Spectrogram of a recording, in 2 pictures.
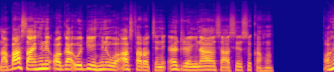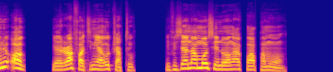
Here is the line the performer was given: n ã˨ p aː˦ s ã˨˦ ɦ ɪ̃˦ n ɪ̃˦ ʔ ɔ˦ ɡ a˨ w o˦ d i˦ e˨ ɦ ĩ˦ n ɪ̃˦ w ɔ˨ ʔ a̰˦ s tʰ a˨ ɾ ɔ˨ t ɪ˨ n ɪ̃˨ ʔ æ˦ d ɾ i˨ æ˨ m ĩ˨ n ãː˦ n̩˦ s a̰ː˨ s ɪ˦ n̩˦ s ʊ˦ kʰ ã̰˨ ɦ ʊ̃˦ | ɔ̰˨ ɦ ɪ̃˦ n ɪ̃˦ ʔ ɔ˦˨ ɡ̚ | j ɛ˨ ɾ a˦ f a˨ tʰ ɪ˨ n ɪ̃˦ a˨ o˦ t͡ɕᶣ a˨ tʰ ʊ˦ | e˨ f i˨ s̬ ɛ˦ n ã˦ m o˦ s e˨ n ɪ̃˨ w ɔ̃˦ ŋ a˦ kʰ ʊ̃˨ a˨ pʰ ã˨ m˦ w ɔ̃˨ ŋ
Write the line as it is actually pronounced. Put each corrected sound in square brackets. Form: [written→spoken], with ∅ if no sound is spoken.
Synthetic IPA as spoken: n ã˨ [p→b] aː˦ s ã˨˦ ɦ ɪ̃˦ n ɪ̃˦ ʔ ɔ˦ ɡ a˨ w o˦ d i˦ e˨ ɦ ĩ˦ n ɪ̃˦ w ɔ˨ ʔ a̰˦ s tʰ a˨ ɾ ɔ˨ t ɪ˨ n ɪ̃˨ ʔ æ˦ d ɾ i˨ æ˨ [m→ɲ] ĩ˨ n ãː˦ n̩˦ s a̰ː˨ s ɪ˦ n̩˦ s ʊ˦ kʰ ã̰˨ ɦ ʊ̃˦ | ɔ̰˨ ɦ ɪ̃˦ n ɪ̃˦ ʔ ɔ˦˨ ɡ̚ | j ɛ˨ ɾ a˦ f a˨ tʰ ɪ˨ n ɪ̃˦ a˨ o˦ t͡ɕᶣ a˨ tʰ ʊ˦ | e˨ f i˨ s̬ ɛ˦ n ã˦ m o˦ s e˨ n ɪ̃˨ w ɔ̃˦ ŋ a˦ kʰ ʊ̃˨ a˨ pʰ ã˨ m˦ w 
